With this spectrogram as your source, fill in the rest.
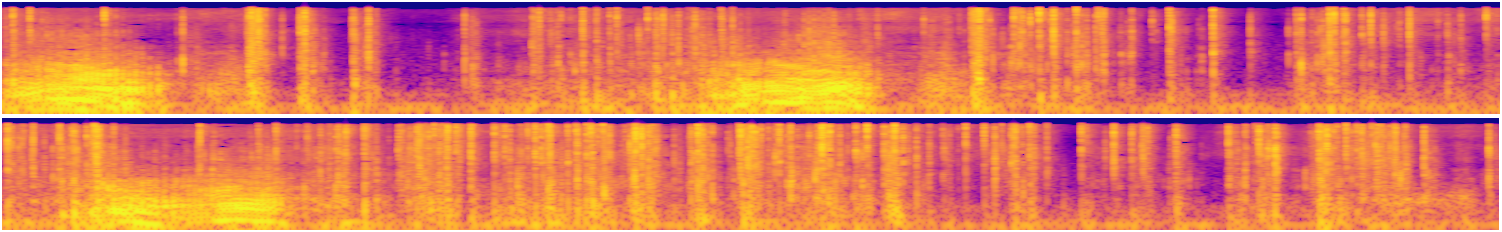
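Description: Long nails tap and scratch the thin film of a clear printed plastic packaging bag lying flat. Quick, irregular crinkly taps and bright scratching run throughout, with a few softer, fuller rustling swells in between.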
